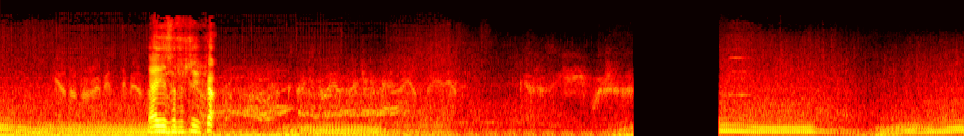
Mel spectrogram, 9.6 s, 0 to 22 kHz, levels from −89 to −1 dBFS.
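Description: At 6.33 s the sound cuts out abruptly. An audio dropout to silence follows, lasting about 0.86 s until 7.19 s. The gap is silent with no room tone. The input was likely lost while recording continued, writing silence.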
